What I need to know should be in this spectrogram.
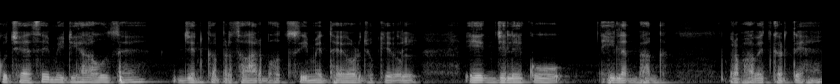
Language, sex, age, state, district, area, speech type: Hindi, male, 60+, Madhya Pradesh, Bhopal, urban, spontaneous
